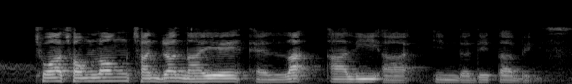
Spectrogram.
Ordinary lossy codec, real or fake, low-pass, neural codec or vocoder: MP3, 24 kbps; real; 7.2 kHz; none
